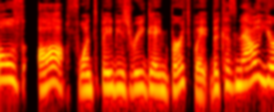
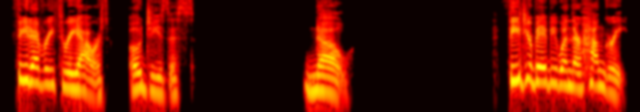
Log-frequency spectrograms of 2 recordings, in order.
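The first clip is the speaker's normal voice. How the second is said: angry outburst, out of breath. Speaker addresses you guys, getting angry and breathless. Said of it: "I'm losing my breath because I'm getting so pissed".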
